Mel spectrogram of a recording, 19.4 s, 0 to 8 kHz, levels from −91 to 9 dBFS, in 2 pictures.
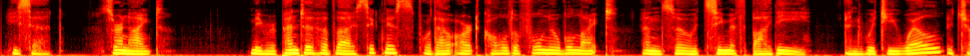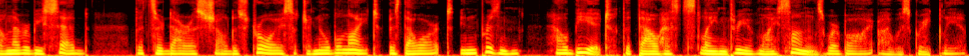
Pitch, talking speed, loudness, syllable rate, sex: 150 Hz, 185 wpm, -17 LUFS, 4.7 syllables/s, female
